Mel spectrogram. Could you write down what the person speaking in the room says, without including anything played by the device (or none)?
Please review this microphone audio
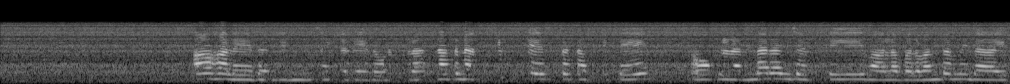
none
